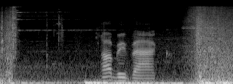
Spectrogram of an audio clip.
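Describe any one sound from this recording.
An older woman speaks a short line.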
